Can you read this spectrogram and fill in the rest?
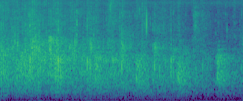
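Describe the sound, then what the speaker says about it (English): Audience applause at an advertising policy forum in Nepal, a steady wash of many hands clapping at moderate level throughout, continuous and without any voices on top. "Let's have a round of applause for him as well."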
